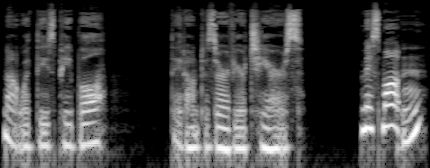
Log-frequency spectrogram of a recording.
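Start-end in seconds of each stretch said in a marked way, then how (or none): 3.6-4.2 high, crisp British flight attendant calling a name; prim British accent. Acted. Flight attendant addressing the passenger in a prim British accent. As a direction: clip it out like a polite English stewardess. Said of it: "in her prim British accent".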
